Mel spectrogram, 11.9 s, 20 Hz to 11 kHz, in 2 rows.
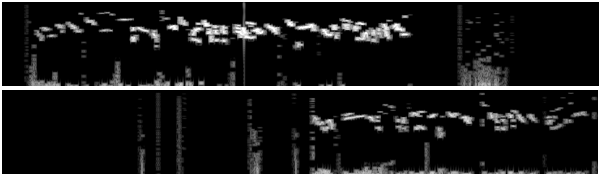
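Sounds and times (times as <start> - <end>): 
Alpine accentor: 0.2 - 4.1, 9.0 - 11.9.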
